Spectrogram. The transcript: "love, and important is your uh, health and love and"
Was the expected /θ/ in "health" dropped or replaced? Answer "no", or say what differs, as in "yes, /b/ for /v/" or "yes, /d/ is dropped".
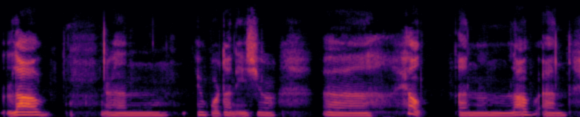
yes, /t/ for /θ/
